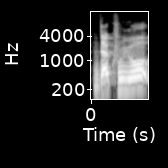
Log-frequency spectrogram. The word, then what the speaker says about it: Дякую: Alors attendez, comment ça se prononce? Дякую Україні. Dakuyo Ukraina.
